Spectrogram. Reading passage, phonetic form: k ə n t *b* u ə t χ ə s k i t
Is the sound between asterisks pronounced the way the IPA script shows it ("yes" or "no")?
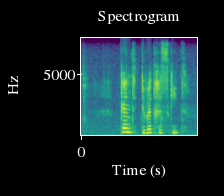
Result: no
